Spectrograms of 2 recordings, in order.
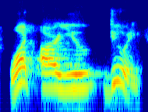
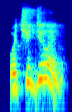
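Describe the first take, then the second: First: Every word is pronounced in full. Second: Some words are dropped and run together. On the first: It is a careful, less natural way of speaking. "I have to act strange. I have to say" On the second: It is the simpler, everyday way of speaking. "Instead of saying ... much simpler for us to talk that way"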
